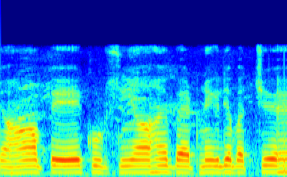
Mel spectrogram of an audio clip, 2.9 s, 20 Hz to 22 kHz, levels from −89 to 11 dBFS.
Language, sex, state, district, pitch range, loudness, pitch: Hindi, male, Odisha, Khordha, 135-140 Hz, -14 LUFS, 140 Hz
